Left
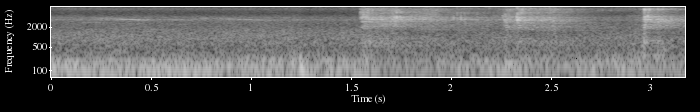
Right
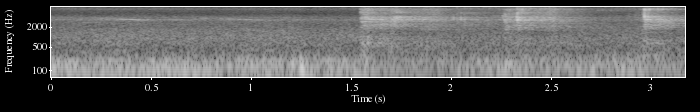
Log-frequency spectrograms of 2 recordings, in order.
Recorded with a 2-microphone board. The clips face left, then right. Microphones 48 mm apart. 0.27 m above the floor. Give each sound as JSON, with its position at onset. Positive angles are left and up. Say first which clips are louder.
{"t": 1.5, "sound": "footsteps", "louder": "even", "side_deg": -45, "distance_m": 0.6}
